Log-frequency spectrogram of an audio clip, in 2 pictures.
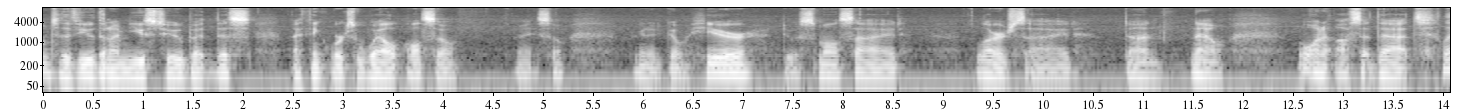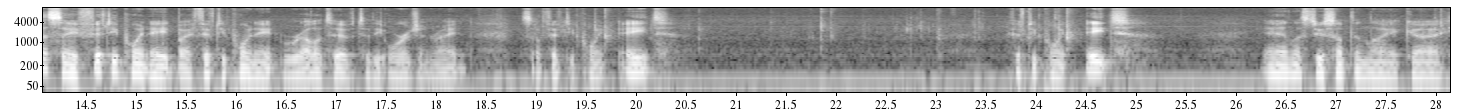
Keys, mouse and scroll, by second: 0.9 click, 3.2 click, 6.0 click, 7.3 click, 9.0 click, 10.4 click, 11.1 Escape, 15.8 shift+v, 16.8 click, 18.2 click, 18.9 KP_5, 19.0 KP_0, 19.3 KP_Decimal, 19.5 KP_8, 19.6 KP_Enter, 21.8 Escape, 22.2 click, 22.8-24.1 typing, 24.2 KP_Enter, 27.2 click, 28.0-28.1 typing.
